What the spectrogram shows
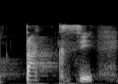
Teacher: o X aqui tem som de KS. Ou seja, uma letra tem 2 sons. Quando uma letra tem 2 sons, eu chamo de dífono.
